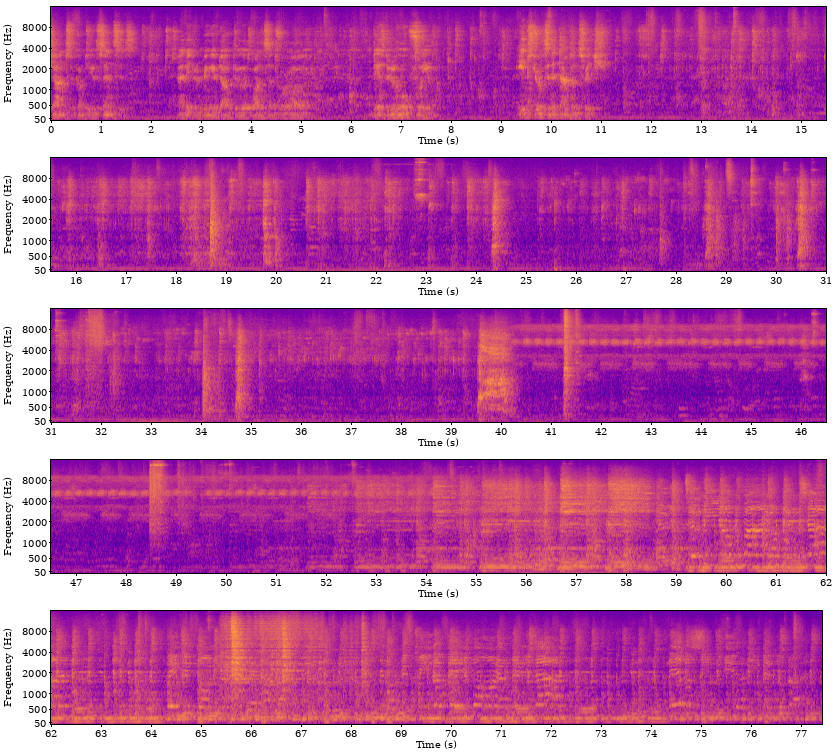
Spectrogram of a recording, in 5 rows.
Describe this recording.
film screening of "the harder they come", the city, the country & me: may 21, 2011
